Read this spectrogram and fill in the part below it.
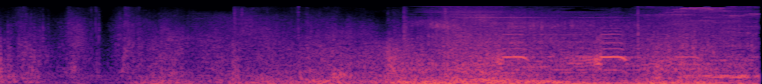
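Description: A soft magical whoosh and shimmer sound as a card is played.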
